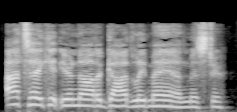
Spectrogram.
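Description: A man voicing a gentle, hospitable woman preacher with a soothing, courteous manner. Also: high voice, normal speed, no echo, clean studio sound, voice pushed up, close to an everyday voice. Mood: earnest.

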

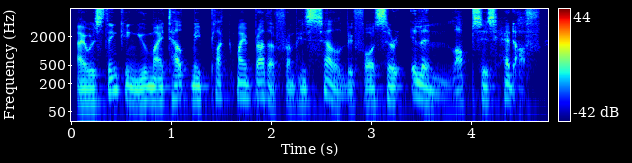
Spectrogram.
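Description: A man voicing a weary, bitter one-handed knight who speaks low, grim and clipped. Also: lively intonation, brisk, slightly rough, heavily acted. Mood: menacing. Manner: low, grim and clipped, menacing when threatening.

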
